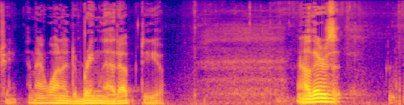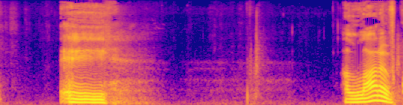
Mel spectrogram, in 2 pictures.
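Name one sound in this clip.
An elderly man speaks slowly and calmly, close to a microphone, with long pauses.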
